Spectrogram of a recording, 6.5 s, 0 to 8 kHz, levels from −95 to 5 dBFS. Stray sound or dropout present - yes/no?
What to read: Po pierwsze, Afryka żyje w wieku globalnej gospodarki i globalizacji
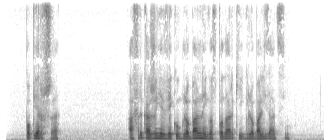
no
